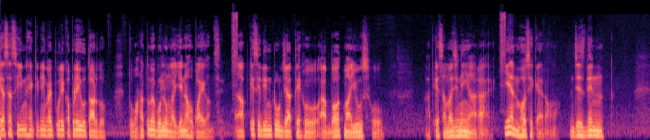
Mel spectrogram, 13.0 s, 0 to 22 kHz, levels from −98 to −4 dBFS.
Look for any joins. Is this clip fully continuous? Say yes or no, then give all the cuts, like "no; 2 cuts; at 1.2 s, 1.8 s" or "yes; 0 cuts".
no; 2 cuts; at 4.6 s, 9.9 s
